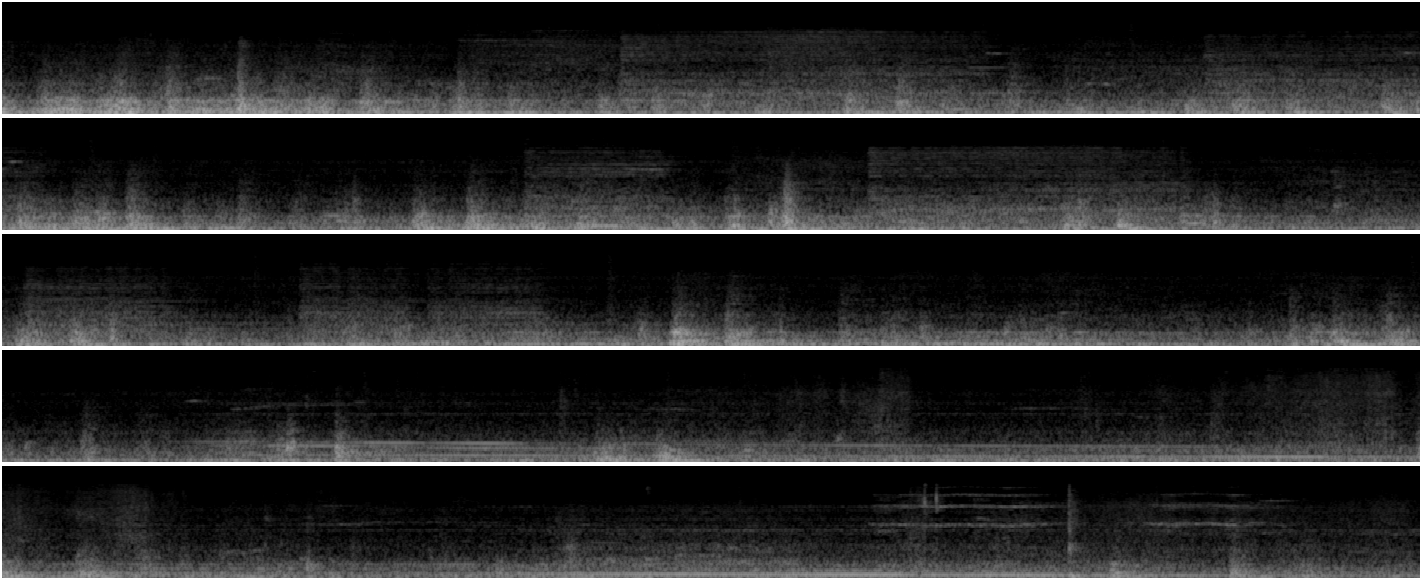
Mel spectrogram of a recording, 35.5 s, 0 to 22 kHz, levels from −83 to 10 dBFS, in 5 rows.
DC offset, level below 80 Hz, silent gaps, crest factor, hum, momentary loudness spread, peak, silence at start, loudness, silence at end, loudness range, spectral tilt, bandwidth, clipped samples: under 0.1%; -40 dBFS; none; 22 dB; none; 10 LU; -14 dBFS; 0 s; -37 LUFS; 0 s; 4 LU; -8 dB/octave; 11 kHz; under 0.1%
